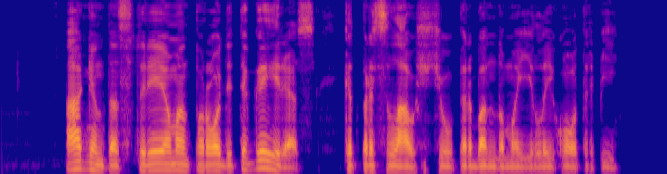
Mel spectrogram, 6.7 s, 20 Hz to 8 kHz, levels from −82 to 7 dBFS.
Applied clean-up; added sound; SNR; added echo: none; none; none; none.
